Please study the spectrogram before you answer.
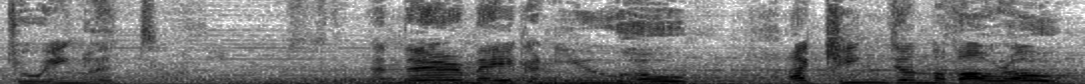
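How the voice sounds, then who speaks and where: A man's voice: sits high, takes it slowly. A man playing a proud, ambitious Viking prince in a game cutscene, speaking in solemn, declamatory lines. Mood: rousing, defiant. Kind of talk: dramatic game cutscene acting. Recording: orchestral music behind the voice.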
